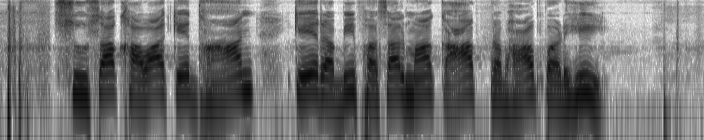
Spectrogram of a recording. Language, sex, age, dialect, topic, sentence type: Chhattisgarhi, female, 18-24, Central, agriculture, question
